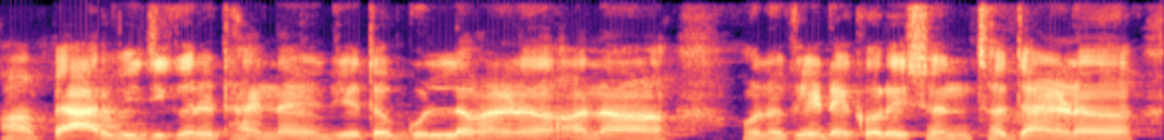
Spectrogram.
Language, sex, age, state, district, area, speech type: Sindhi, male, 18-30, Maharashtra, Mumbai Suburban, urban, spontaneous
